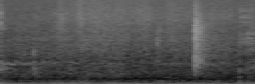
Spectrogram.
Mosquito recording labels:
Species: Anopheles arabiensis; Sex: female; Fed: unfed; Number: one; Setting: cup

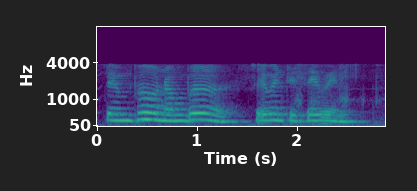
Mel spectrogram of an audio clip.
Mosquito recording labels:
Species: no mosquito; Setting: cup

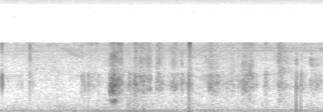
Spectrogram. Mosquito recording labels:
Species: no mosquito; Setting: cup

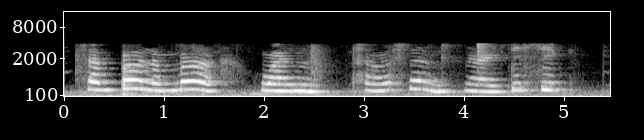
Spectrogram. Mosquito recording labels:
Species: no mosquito; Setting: cup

